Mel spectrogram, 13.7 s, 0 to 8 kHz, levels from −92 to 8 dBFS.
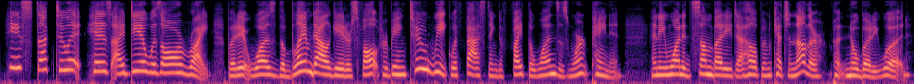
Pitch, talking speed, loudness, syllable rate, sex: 240 Hz, 180 wpm, -17 LUFS, 4.6 syllables/s, female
